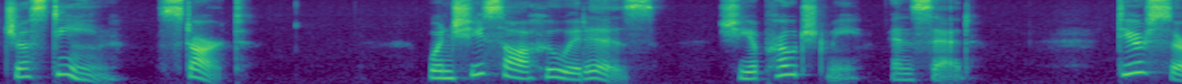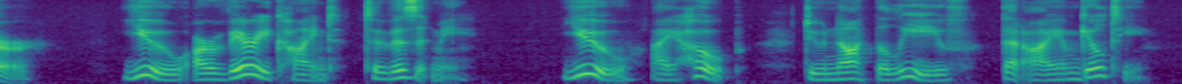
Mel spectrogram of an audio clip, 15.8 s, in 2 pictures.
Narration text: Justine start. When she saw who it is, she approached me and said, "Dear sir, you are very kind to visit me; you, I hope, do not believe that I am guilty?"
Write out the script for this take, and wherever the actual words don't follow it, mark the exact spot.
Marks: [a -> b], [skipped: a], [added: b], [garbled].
Justine start. When she saw who it is, she approached me and said, "Dear sir, you are very kind to visit me; you, I hope, do not believe that I am guilty?"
